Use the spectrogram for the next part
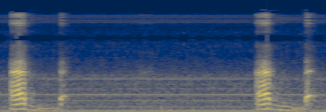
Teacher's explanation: ما بين الشفتين معا بانطباقهما انطباقا قويا من جهة داخل الفم. أهم الصفات أو الصفات عموما التي يتصف بها حرف الباء: أولا صفة الشدة.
